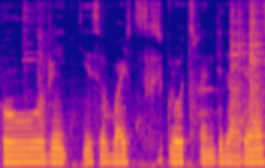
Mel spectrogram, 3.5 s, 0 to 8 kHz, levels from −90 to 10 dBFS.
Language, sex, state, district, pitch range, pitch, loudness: Hindi, male, Delhi, New Delhi, 115-120 Hz, 120 Hz, -17 LUFS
